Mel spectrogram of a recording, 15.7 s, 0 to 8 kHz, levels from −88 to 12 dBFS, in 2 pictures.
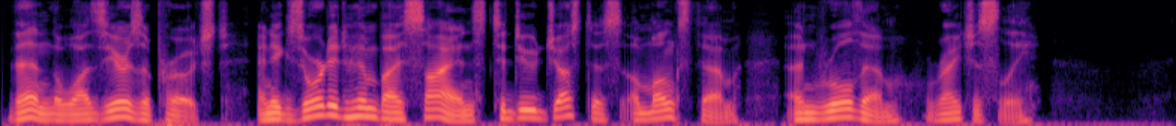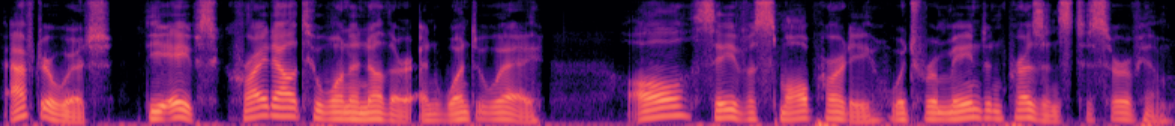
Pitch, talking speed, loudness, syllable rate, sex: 115 Hz, 160 wpm, -18 LUFS, 4.8 syllables/s, male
